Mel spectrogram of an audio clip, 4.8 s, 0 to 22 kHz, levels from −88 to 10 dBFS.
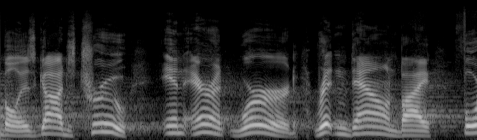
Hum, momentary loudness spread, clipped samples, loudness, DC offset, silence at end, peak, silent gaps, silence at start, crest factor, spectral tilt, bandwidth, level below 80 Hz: none; 8 LU; under 0.1%; -23 LUFS; under 0.1%; 0 s; -6 dBFS; none; 0 s; 16 dB; -5.5 dB/octave; 11.5 kHz; -76 dBFS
